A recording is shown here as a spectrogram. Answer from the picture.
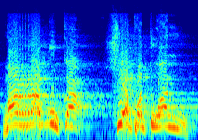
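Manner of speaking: grave angel questioning the deceased; angel shouting question. Acted. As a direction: boom the question at the dead man. Angel interrogates the dead man.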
